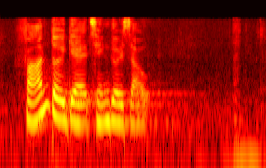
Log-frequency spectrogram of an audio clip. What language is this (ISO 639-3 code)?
yue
